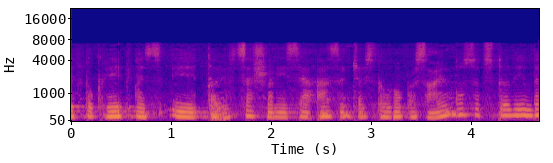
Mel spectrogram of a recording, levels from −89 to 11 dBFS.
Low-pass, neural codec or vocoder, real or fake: 7.2 kHz; codec, 24 kHz, 0.9 kbps, WavTokenizer, medium music audio release; fake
